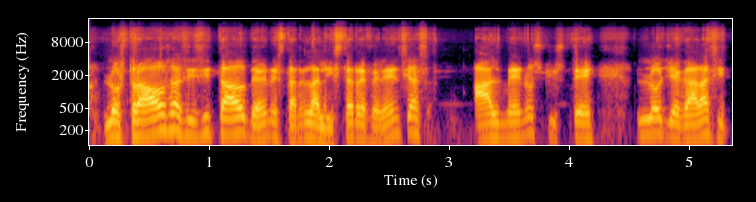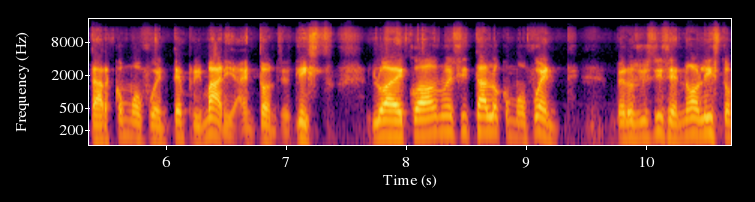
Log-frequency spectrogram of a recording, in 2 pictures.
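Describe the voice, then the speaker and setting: This male university lecturer has a mid-range, somewhat bright voice and no room sound around him. He explains things one step at a time to an online class, leaning on fillers and tag questions, recorded on a computer mic during a video call.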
